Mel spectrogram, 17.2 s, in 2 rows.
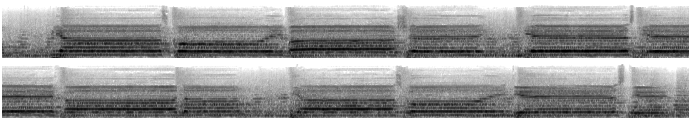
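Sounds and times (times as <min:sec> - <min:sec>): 
tenors singing opera dance: 0:00.0 - 0:17.1.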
